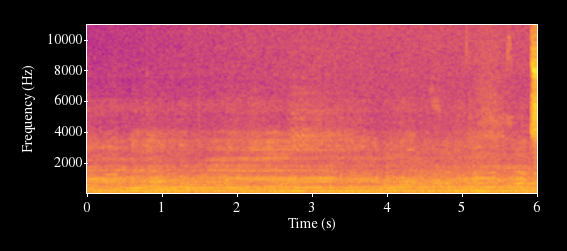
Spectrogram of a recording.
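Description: Several banger race car engines running and revving together in a close pack, their pitch wandering up and down.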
